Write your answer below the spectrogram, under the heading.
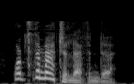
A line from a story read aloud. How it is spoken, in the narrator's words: said Hermione anxiously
